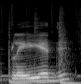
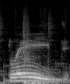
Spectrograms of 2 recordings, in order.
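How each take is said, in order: First: The word ends with an extra ed syllable. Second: The word ends in a short d sound. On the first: The speaker calls it wrong. "não existe esse, essa pronúncia" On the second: The speaker calls it right. "é um D curto"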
